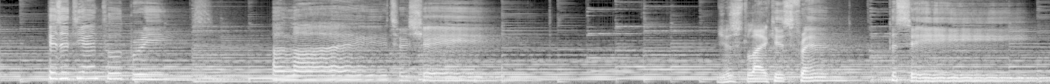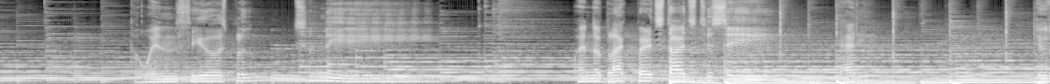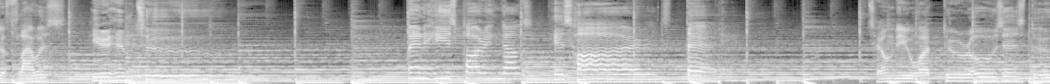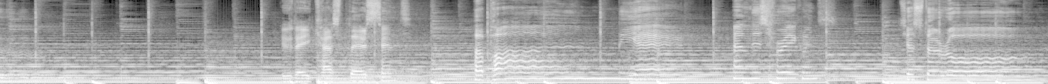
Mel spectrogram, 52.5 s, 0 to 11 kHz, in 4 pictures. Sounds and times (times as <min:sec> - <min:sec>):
Music: 0:00.0 - 0:52.4.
